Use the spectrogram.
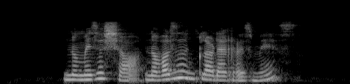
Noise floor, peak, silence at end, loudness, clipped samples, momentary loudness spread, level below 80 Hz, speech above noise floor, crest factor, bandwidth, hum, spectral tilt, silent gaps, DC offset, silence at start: -70 dBFS; -8 dBFS; 0.6 s; -26 LUFS; under 0.1%; 10 LU; -66 dBFS; 44 dB; 20 dB; 7.8 kHz; none; -4.5 dB/octave; none; under 0.1%; 0.65 s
